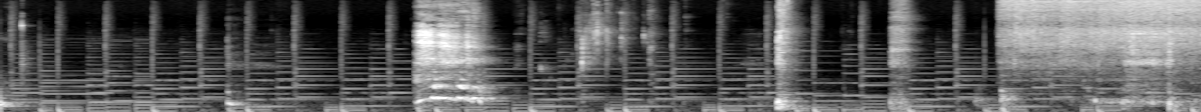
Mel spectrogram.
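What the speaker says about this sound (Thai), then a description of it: "ให้มาวินล้างจมูกเองคือหนึ่งขวดมาวินเทหมดภายในสามครั้ง" Saline water poured from a bottle during a child's nasal rinse: two short, hissing gushes, the second one longer, over steady background music with some faint giggling.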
